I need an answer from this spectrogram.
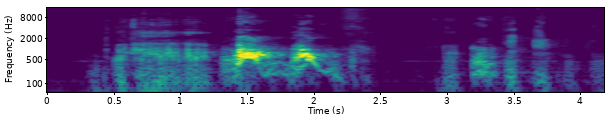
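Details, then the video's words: Boston Terrier named Atlas reacting to a shaken water bottle, giving a rumbling growl that rises into two louder gruff barks, then a short pause and a few softer grumbling yips. "My Dog Reacts To Me Shaking A Water Bottle"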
